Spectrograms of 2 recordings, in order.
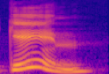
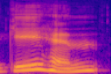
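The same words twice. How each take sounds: First: The final e sound is dropped completely. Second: The final e sound is weak but still heard. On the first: "or maybe sometimes not at all" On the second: "We don't say this last E before the N very much"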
